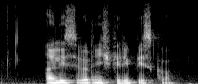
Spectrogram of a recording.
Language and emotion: Russian, neutral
